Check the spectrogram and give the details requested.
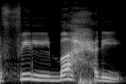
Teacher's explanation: قلقلہ کرنا ہے، تجری، اور فی البحر، ہا جو ہے آپ نے حلق سے ادا کرنا ہے، اور را یہاں پہ باریک ہے، اس کو موٹا نہیں پڑھنا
